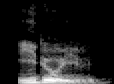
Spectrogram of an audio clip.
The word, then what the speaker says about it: 일요일: When the word has the same syllable at the beginning and at the end at the same time, it's not easy to pronounce. For example, 일요일, 일요일. If you read it syllable by syllable, you can say 일요일. But when you say it as a one word, you have to connect it together and say 일요일.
